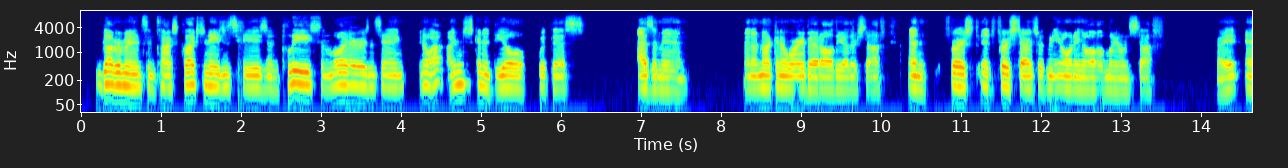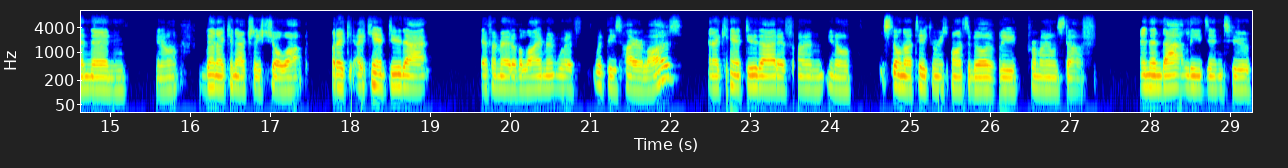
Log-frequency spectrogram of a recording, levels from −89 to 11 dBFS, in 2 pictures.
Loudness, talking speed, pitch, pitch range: -24 LUFS, 200 wpm, 130 Hz, 120-140 Hz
